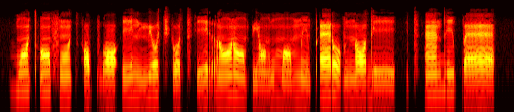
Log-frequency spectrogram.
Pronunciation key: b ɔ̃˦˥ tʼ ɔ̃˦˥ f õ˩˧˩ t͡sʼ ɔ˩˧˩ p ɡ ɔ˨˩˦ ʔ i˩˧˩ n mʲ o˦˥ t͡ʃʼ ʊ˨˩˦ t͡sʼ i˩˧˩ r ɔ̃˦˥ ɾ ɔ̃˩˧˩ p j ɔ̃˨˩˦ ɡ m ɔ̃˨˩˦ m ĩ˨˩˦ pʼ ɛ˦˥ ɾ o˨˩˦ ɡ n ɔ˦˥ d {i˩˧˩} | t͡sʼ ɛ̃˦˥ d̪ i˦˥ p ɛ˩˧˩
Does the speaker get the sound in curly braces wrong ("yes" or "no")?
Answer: no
